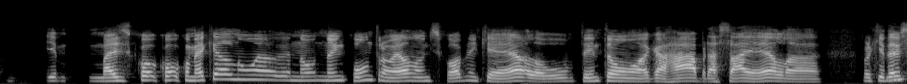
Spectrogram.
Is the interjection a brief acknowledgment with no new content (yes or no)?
yes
